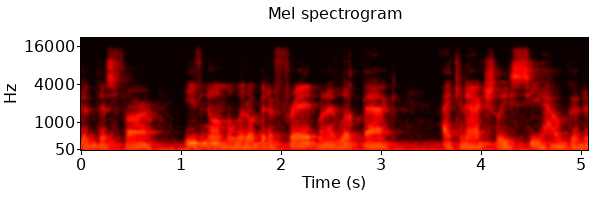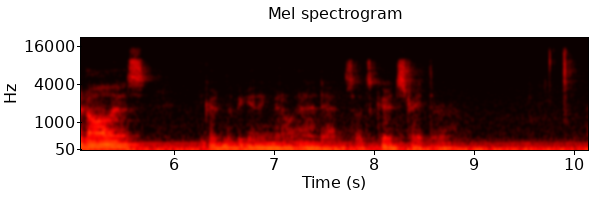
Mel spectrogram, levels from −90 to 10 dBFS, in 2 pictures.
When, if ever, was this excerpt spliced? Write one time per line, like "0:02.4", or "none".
0:06.3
